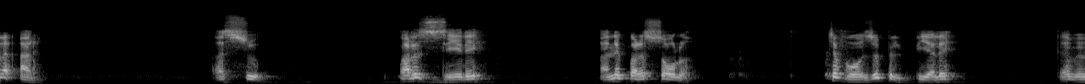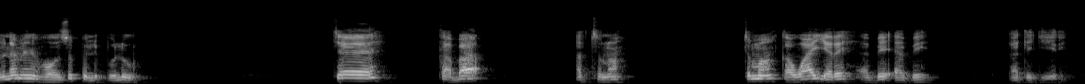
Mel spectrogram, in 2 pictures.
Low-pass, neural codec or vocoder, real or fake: 10.8 kHz; vocoder, 44.1 kHz, 128 mel bands, Pupu-Vocoder; fake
